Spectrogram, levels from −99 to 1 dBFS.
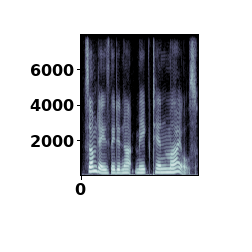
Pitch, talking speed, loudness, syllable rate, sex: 200 Hz, 205 wpm, -16 LUFS, 4.0 syllables/s, female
